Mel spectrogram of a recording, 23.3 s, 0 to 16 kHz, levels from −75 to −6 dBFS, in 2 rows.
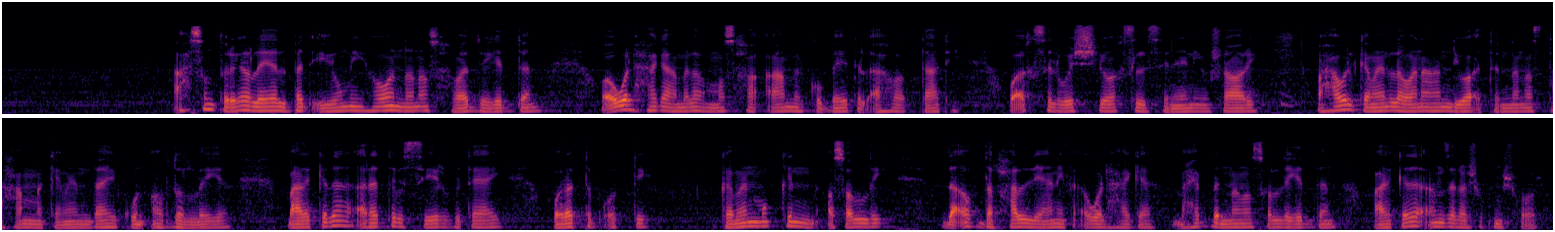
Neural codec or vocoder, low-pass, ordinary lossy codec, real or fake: none; 7.2 kHz; none; real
